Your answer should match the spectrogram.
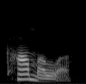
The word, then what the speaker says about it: Kamala: You pronounce her name, comma, like the, uh, like a period, and then La, Kamala.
